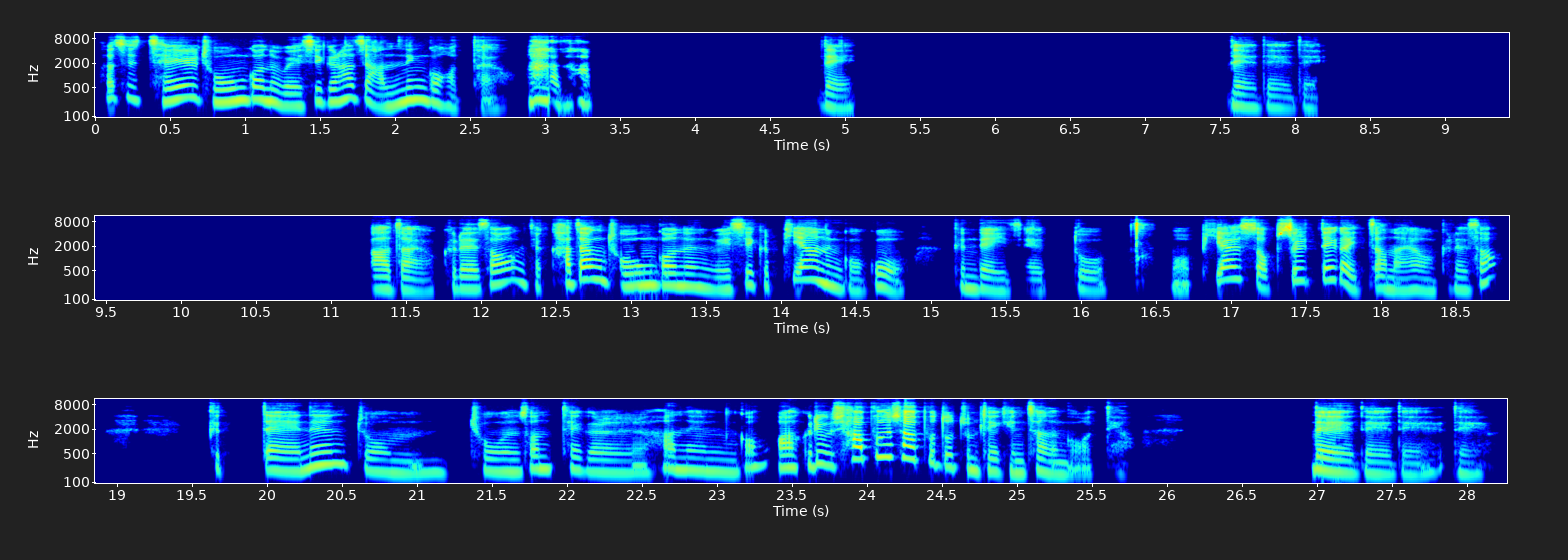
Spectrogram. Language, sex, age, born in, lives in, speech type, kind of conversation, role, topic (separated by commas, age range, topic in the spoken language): Korean, female, 40-44, South Korea, United States, conversation, podcast, guest, 외식할 때 더 건강하게 메뉴를 고르는 방법은 무엇인가요?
